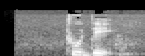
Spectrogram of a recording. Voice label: "tʋde", moore; to be pregnant

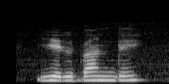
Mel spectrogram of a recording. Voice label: "yel-bãnde", moore

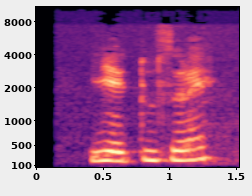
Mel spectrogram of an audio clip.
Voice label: "ye tusrẽ", moore

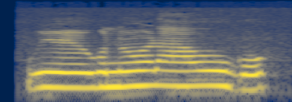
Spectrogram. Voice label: "weoog no-raoogo", moore

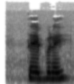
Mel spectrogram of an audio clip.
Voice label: "tebre", moore

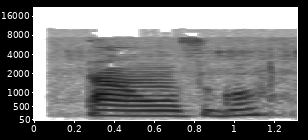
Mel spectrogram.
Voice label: "tãoosgo", moore; hunting

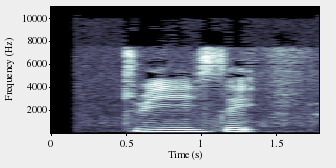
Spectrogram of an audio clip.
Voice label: "tʋɩɩse", moore; lay the foundations

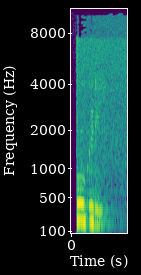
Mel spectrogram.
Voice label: "bugri", moore

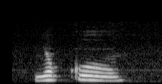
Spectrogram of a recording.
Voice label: "yõg koom", moore

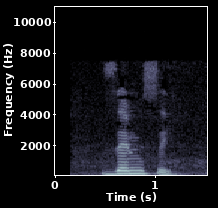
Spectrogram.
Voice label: "zemse", moore

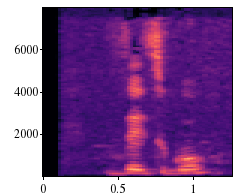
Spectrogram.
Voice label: "zesgo", moore

